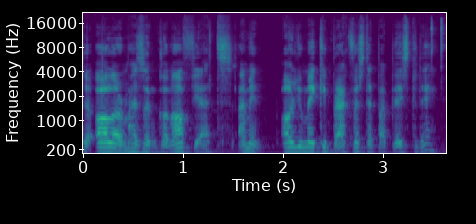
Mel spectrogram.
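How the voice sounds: At a fast pace, a man talks with a fairly bright tone and ordinary pitch variation. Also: medium pitch for a man.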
